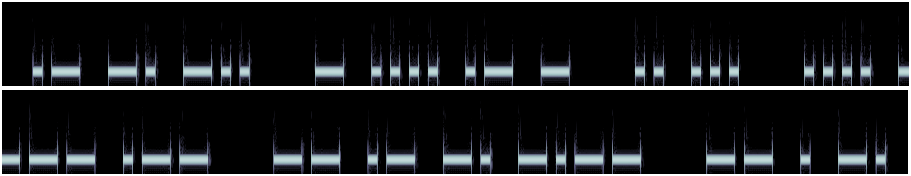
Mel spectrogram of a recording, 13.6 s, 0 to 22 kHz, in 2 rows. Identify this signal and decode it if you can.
Morse code, heard as a keyed tone, about 17 wpm, 700 Hz. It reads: AND THAT IS HOW MANY MEN
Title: Sentences from Top 1400 Words 17wpm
